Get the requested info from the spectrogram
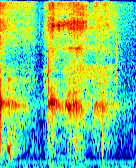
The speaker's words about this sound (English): That's just me breathing, my friends.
